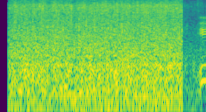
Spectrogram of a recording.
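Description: Heavy downpour of rain falling onto floodwater, a steady, dense hiss that cuts off abruptly near the end.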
